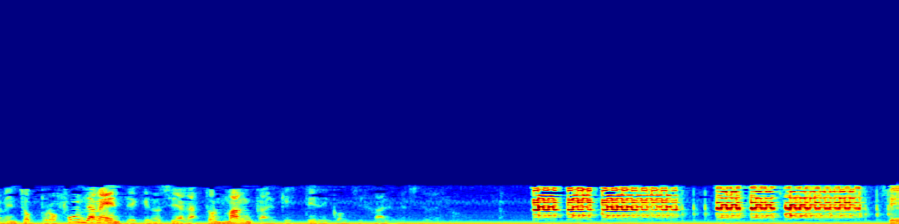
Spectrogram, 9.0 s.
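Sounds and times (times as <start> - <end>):
speech: 0.1 - 4.6
telephone ringing in a studio with an electronic warbling tone: 5.4 - 8.9.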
